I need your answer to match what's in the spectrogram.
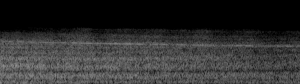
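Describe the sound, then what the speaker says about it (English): A small jet passes overhead near the Long Beach Island shore, its engine a steady, loud roar with a thin whine on top that fades slightly as it goes by. "Cool little jet flying by here, so I don't know if it's gonna affect the sound"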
